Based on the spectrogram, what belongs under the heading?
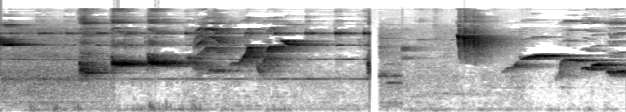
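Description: A White-rumped shama sings a rich, varied run of clear whistles and sweeping, slurred notes, jumping between high and mid pitches with brief pauses.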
